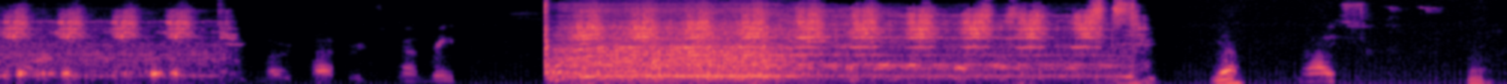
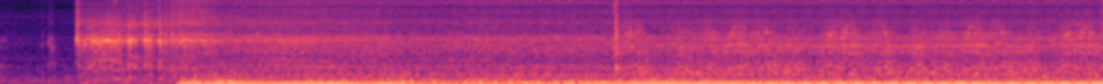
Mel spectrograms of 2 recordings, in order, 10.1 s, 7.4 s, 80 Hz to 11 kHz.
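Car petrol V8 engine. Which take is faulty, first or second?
second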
